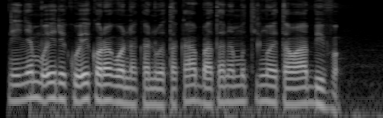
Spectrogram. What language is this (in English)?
Kikuyu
